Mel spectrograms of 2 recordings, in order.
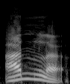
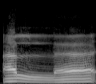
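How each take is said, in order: First: The n is sounded separately before the l. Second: The n merges fully into a doubled l. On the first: The speaker calls it wrong. "Jangan an la" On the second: The speaker calls it right. "Jadi yang benar alla ilaha illallah"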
